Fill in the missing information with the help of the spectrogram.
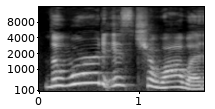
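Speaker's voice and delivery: high, frazzled mama correction; mildly exasperated storybook mother. A narrator's reading. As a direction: correct them with worn patience.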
